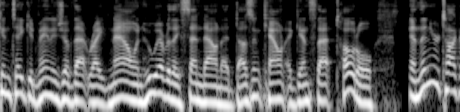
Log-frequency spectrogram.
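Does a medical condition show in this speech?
No.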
